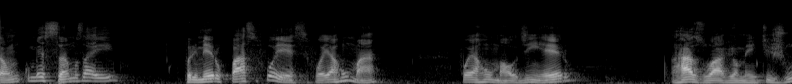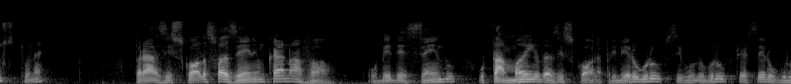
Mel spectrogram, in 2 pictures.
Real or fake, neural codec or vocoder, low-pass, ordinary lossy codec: real; none; none; none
